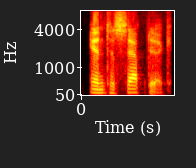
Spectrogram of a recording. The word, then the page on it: antiseptic: American English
